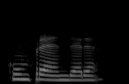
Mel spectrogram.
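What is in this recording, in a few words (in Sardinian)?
"cumprèndere", female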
